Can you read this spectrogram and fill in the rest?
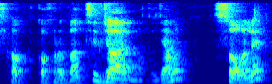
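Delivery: ordinary talk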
